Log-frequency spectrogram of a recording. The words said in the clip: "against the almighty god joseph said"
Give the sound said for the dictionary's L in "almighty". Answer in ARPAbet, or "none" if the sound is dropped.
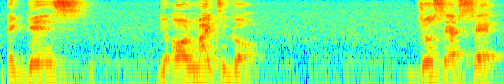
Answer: L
